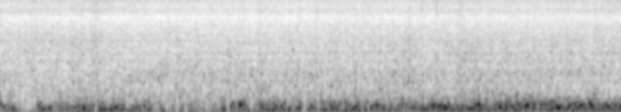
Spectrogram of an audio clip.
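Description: Crushed onion and garlic sizzling in hot mustard oil in a wok with whole spices: a steady frying hiss.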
